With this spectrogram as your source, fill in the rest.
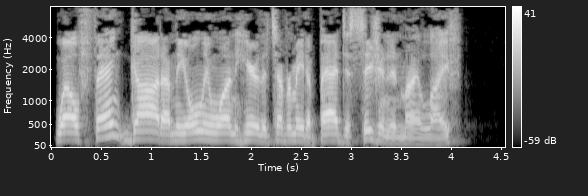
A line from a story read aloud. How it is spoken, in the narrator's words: I said, barely keeping my voice this side of a shout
